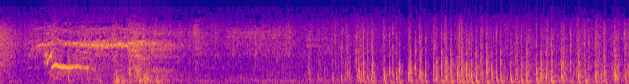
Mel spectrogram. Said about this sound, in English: Then I heard a sound that froze my blood. Two horsemen, perhaps more, overtaking me. I tried to urge my horse on, and he did his best, but they were gaining rapidly.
